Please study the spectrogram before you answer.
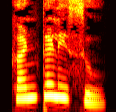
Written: ಗುಂಡಾಳಿಸು

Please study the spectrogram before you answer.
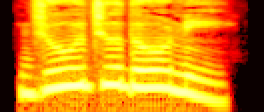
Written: ಜೂಜುದೋಣಿ

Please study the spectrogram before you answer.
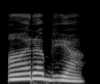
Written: ಆರಭ್ಯ

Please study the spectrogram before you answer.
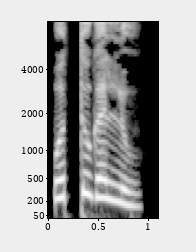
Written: ಒತ್ತುಗಲ್ಲು

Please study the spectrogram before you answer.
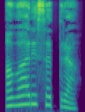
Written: ಅವಾರಿಸತ್ರ

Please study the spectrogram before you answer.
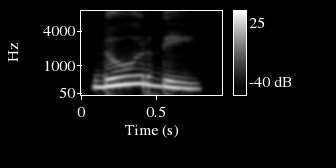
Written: ದೋರ್ದಿ

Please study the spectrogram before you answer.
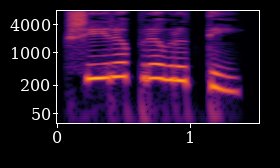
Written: ಕ್ಷೀರಪ್ರವೃತ್ತಿ

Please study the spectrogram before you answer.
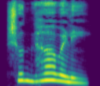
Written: ಶುದ್ಧಾವಳಿ

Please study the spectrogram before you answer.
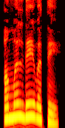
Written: ಅಮಲ್‍ದೇವತೆ

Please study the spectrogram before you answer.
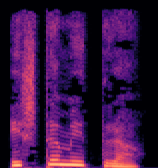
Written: ಇಷ್ಟಮಿತ್ರ

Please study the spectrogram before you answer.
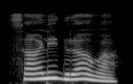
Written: ಸಾಳಿಗ್ರಾವ

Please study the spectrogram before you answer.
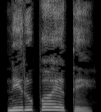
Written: ನಿರುಪಾಯತೆ

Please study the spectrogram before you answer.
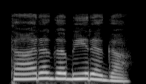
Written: ತಾರಗಬೀರಗ

